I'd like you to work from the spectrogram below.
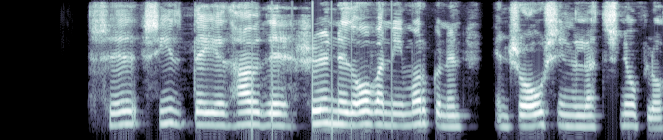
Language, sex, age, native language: Icelandic, male, 12, Icelandic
